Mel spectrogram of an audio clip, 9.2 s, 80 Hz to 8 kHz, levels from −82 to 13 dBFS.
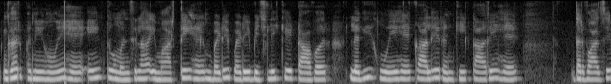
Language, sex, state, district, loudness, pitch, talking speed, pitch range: Hindi, female, Chhattisgarh, Sukma, -18 LUFS, 215 Hz, 150 wpm, 205-230 Hz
